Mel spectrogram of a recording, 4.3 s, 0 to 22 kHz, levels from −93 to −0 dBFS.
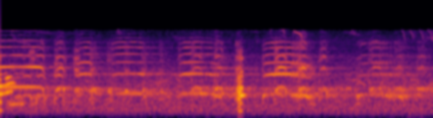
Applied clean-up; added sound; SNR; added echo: none; Bird vocalization, bird call, bird song; -1 dB; none.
